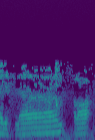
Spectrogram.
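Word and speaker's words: الر: وهذه السورة ابتدأت بهذه الحروف المقطعة: ألف لام راء، تنطق ألف لام راء.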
